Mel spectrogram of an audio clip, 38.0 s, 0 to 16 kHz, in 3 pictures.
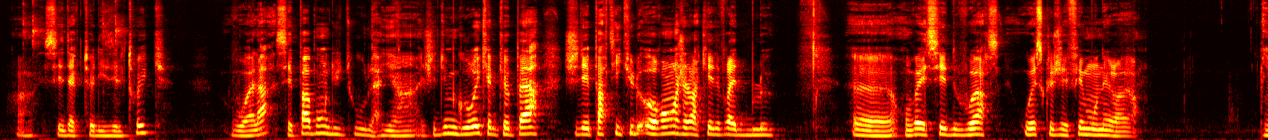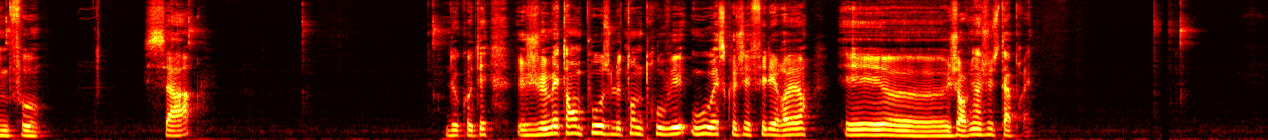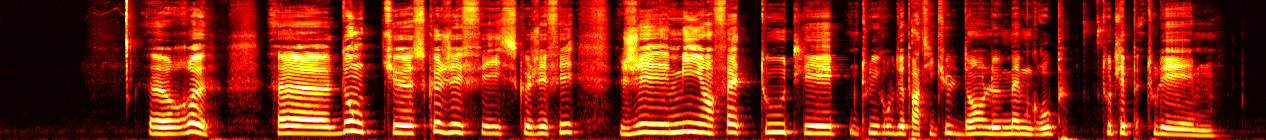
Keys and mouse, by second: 0.2 click, 12.5 click, 14.4 click, 15.6 click, 24.2 click, 31.8 click, 34.2 click, 36.1 click.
